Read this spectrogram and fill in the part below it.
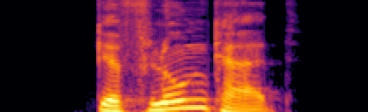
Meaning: past participle of flunkern
- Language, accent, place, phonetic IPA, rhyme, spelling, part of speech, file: German, Germany, Berlin, [ɡəˈflʊŋkɐt], -ʊŋkɐt, geflunkert, verb, De-geflunkert.ogg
